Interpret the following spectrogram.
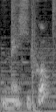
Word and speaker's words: México: It may sound like a J, as in Mexico.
